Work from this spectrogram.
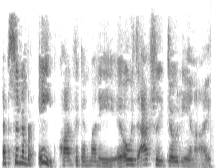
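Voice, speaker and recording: A woman's voice: fairly low pitch, very animated, fast talker, breathy edge, dull audio. A woman hosting a podcast in casual, conversational chat. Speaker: podcast host.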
